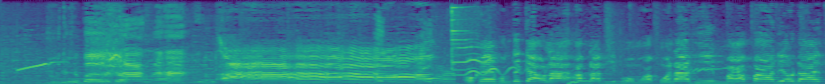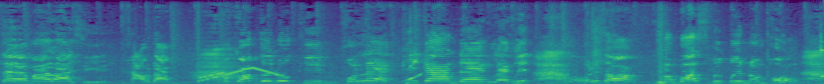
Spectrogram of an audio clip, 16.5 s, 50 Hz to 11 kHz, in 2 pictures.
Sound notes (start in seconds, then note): 2.1 agh!!!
